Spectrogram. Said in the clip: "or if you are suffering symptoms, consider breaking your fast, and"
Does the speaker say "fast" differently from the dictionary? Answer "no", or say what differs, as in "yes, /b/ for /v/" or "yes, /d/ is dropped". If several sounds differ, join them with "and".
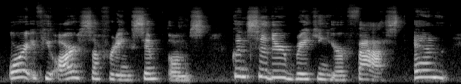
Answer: no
